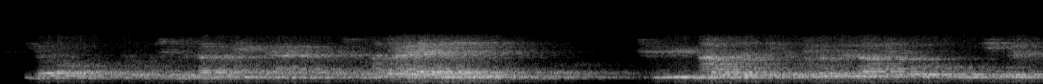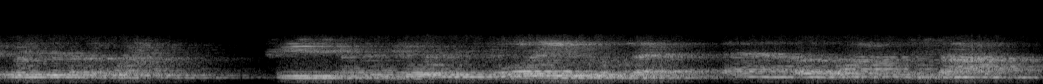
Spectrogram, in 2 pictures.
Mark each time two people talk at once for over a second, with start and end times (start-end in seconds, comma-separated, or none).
3.7-4.9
